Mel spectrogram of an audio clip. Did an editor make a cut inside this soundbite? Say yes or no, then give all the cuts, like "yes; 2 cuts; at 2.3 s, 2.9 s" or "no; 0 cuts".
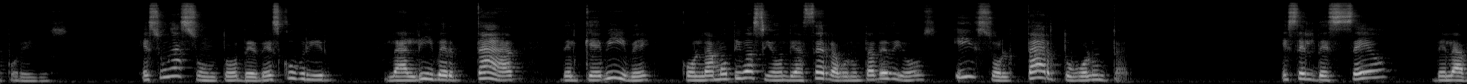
no; 0 cuts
